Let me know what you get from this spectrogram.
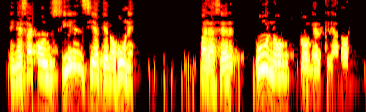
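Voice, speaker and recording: A man talks at a very slow pace with long, frequent pauses, his high-pitched voice dark and mellow in tone with lively intonation, in a dry, close sound with no echo. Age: 60s. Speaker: spiritual teacher on Kabbalah. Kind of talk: spiritual talk to camera. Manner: halting.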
